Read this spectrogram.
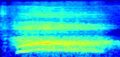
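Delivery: high, delighted gasp; big gasp. Acted. Reader opening the danger box for the child, thrilled gasp. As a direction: gasp like the box just opened. Peeking under the flap.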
